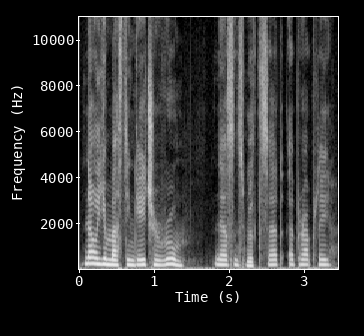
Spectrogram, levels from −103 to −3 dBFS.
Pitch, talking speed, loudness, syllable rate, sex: 210 Hz, 175 wpm, -17 LUFS, 5.3 syllables/s, female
